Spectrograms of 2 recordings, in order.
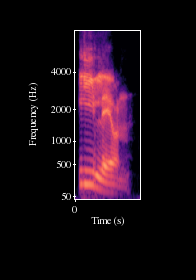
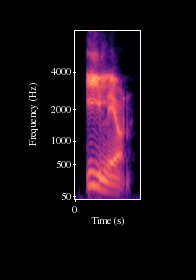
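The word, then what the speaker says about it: íleon: Primero con la vocal acento en la I, porque si no sería león y león. No, es I león. Le hacemos la acentuación a la vocal I. I león.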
